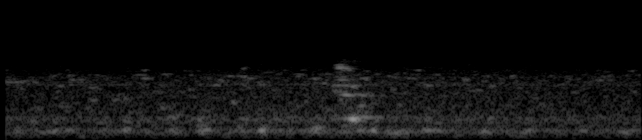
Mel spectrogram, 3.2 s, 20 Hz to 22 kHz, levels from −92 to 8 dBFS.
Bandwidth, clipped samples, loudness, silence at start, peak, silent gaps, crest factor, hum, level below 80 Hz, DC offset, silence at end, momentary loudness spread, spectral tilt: 4 kHz; under 0.1%; -56 LUFS; 0.05 s; -32 dBFS; none; 24 dB; none; under -90 dBFS; under 0.1%; 0 s; 16 LU; -2 dB/octave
